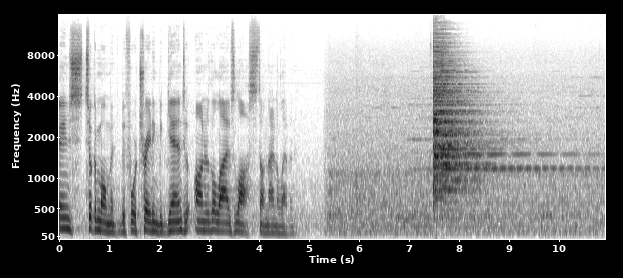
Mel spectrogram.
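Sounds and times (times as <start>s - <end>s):
speech: 0.0s - 5.4s
single loud metallic bell strike: 7.4s - 10.6s.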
